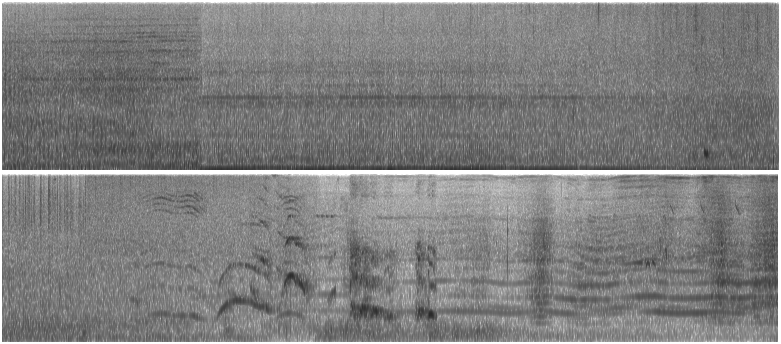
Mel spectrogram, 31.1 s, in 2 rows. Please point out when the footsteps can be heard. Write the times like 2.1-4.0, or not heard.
not heard.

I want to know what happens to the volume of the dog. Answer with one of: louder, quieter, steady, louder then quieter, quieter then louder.
louder.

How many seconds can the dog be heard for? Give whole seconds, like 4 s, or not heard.
6 s.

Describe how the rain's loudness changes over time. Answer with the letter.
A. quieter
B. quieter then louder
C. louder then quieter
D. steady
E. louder
C.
